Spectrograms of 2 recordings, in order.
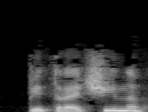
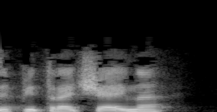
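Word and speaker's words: PetroChina: Петрочина по-русски произносится Петрочайна, китайская нефтегазовая компания.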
